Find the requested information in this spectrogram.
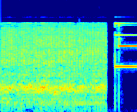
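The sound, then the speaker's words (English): A prize wheel spinning in a voice-assistant game gives a steady, dense whirring rush for over a second. It cuts off abruptly, and a bright, sustained chime rings out. “Alexa, open Wheel of Fun. Oh. I will spin the Wheel of Fun for you.”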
